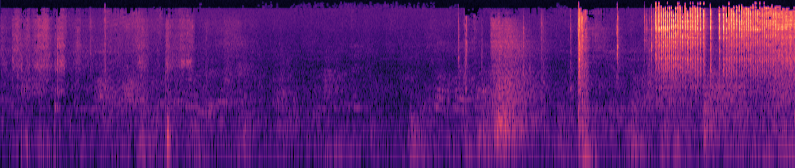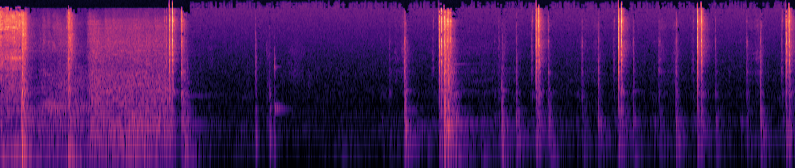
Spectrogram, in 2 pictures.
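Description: A typewriter mechanism working: a dense, continuous rattle and whir for several seconds, then silence broken by sharp, crisp clacks at irregular intervals, some in quick pairs.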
